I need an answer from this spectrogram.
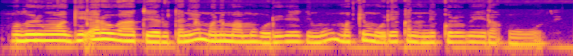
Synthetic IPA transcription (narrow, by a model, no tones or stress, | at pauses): moðuɾiŋwaɡiʔaɾouɣaːteaɾutaniamwɛnɛmamoɦoɾiɾɛðimomakemoɾiakananekoɾeβeiɾaʔɔwɔ̰ðɛ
